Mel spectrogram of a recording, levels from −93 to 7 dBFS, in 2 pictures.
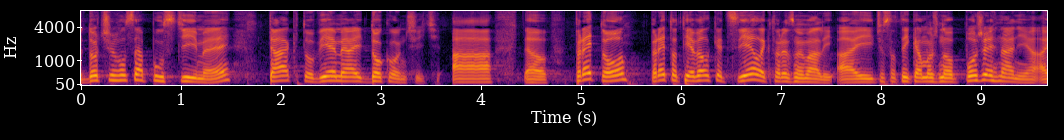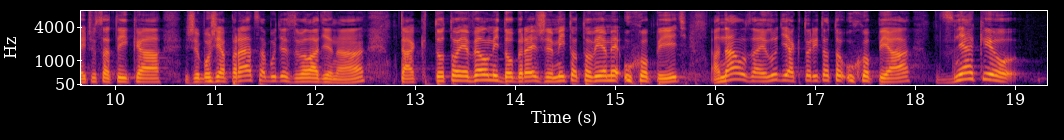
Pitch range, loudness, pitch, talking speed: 145-195 Hz, -18 LUFS, 170 Hz, 165 wpm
